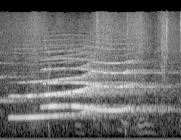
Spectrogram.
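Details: A single indri tone swelling and rising in pitch into a louder wail, then fading, with faint human voices below.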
